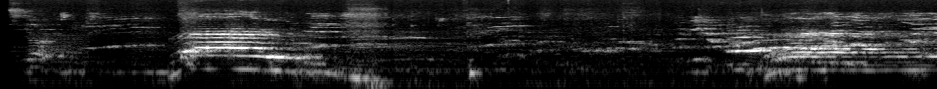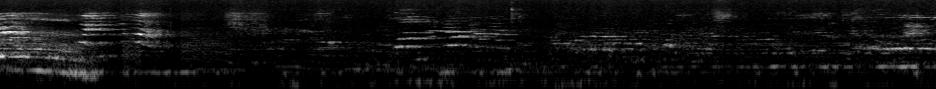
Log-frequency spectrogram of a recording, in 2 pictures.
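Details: Domestic cat, described as sad because it believes its owner has replaced it with another cat, giving drawn-out, wavering, mournful meows, one burst near the start and a longer one midway, with speech and soft music in the background.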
